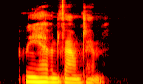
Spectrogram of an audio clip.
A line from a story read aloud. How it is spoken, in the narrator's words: says softly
